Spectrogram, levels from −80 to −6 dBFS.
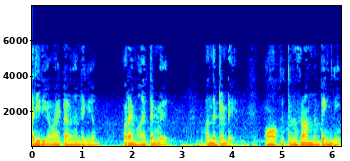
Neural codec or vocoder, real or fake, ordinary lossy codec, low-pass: codec, 24 kHz, 0.9 kbps, WavTokenizer, medium speech release version 1; fake; MP3, 24 kbps; 7.2 kHz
